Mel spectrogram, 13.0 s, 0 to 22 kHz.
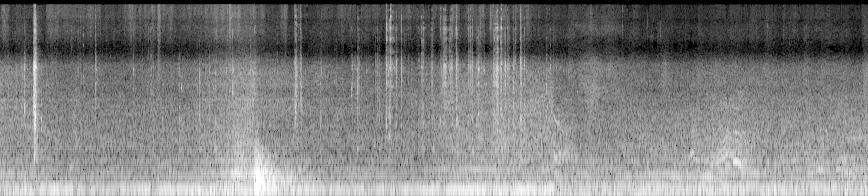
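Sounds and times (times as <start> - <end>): metallic clicking and jingling: 0.0 - 8.3
car engine humming: 0.0 - 12.3
sharp thump: 3.7 - 5.0.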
